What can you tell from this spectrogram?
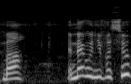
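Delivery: high, coaxing call to a little calf. Real, not acted. Calling to the calf.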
